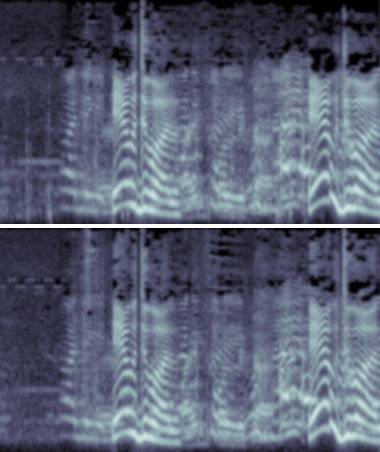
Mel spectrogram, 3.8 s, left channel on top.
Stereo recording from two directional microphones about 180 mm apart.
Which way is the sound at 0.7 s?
15° left (ahead or behind).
